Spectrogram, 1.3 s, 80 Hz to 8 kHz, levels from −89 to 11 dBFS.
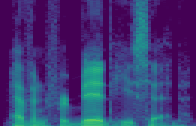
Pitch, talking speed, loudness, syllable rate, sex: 85 Hz, 185 wpm, -19 LUFS, 5.2 syllables/s, male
